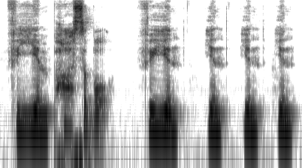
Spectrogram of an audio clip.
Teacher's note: the 的发音跟后面的元音相遇了，那这里面的这个 schwa sound 应该变成一个 e 的元音了 · 再跟后面元音放在一起，要加一个小小的 ye 的发音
